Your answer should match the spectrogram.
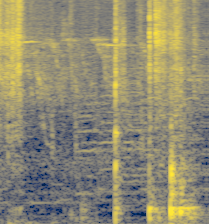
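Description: A stainless steel mixing bowl handled on a wooden table: a sharp knock a little after a second in, then a short, louder clatter near the end.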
